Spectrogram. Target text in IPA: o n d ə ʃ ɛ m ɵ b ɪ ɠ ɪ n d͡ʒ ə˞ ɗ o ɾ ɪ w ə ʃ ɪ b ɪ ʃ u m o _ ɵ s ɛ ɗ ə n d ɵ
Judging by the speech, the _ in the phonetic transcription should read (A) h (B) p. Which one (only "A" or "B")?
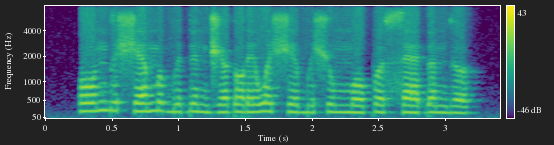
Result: B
